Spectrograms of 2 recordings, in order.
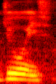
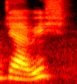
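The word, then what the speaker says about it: Jewish: okay we will बेटा pronounce it एज अ जइश word okay any एक कम उम्र की यहूदी लड़की थी जइश okay this pronunciation is नॉट जैविश जइश who become famous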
